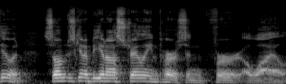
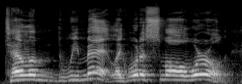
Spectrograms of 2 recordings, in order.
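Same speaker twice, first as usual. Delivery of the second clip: higher, lively voice of a friendly acquaintance; imitating an eager woman, pitched up; enthusiastic gal; 9 semitones higher, 5 dB louder than usual. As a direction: lightly act out her chatty excitement. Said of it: "she was like".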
